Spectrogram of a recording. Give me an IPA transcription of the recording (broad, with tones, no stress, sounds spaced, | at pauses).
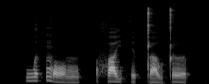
w ə˦˥ k̚ m ɔ˨˩ ŋ | f a˧ j h e˨˩ p̚ ʈ a˨˩˨ w ʈ əː˨˩ t̚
